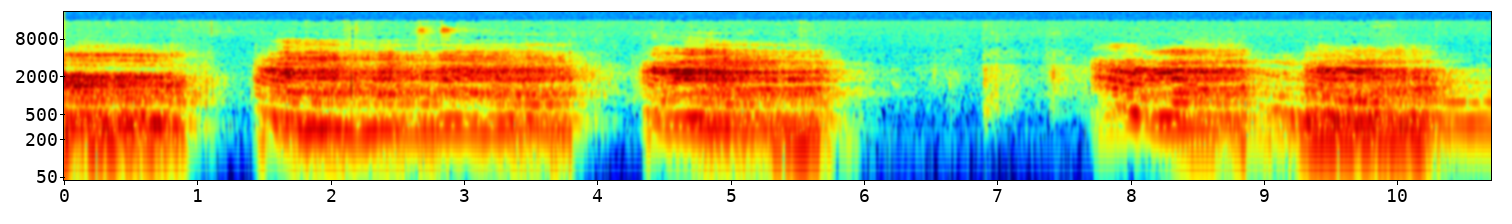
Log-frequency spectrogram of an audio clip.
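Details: Red deer stags during the autumn rut at Parc Sainte-Croix wildlife park, where the roar draws females. Four long, harsh, rich-toned roars lasting two to three seconds each, broken by short silent gaps, with no other sounds in between.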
